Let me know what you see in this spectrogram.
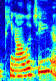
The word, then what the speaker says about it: penology: But we also have what Jill writes about in her book as the new penology.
